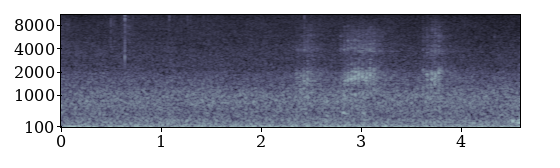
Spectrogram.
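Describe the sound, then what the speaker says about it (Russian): A few crow caws ring out at a distance over a steady low outdoor rumble, spaced irregularly in the second half. "Это ворона каркает, а белки внимательно слушают"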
